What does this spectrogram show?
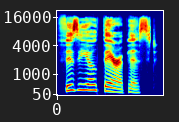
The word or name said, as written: physiotherapist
